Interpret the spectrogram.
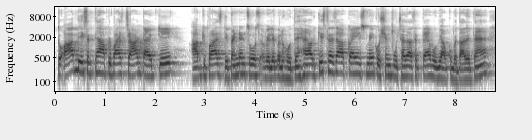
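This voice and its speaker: A man's voice: on the high side, a little fast, a little mellow. A man teaching a lesson for competitive-exam students, explaining step by step and speaking directly to his students. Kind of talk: exam-prep lecture.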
